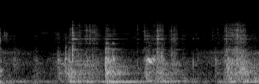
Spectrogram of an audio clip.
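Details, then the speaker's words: Ford Golden Jubilee NAA tractor steering box that will not steer in one direction, during disassembly: gritty crunching and rubbing as the shaft is worked by hand in the tube. Owner suspects trouble inside the tube or box; the cause is not confirmed. "There's a lot of trouble in this tube though. I can hear that from the crunching."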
